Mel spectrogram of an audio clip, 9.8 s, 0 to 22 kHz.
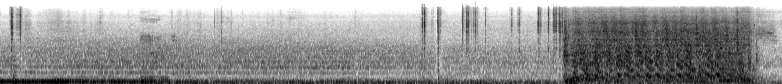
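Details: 1972 Ford Mustang, fuel pump hot-wired with alligator clips and coil jumped to positive: starter cranks steadily about four beats a second, engine catches, roars briefly for two seconds and dies. Cause not confirmed.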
